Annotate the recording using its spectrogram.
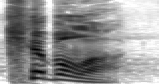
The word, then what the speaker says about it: Cybele: Her name here, Cybele, is pronounced Kybele.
